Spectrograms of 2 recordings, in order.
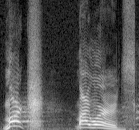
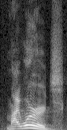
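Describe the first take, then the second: First: High, loud mock pulpit cry; imitated preacher ringing out a high-pitched warning; emphatic preacher's exclamation. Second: Imitated pulpit phrase, falling at the end; mock pastor finishing his phrase; preacher's pronouncement. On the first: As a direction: shout the first word, pause, then proclaim the rest. Replays pastor's phrase in full. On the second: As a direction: deliver it as a measured sermon line. Pastor resumes after long pause.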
